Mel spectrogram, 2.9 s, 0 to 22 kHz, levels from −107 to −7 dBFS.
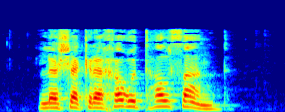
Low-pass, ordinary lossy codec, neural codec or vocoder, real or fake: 7.2 kHz; MP3, 64 kbps; none; real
